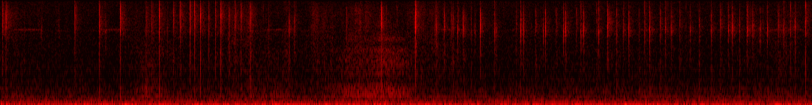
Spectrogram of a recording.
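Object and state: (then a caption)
Hollow vinyl toy figure. A small, hollow purple vinyl toy figure is held close and tapped rapidly with long dark nails, producing quick, bright clicks much like typing on a keyboard. A brief soft scratchy rustle occurs midway, over a steady low hum.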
